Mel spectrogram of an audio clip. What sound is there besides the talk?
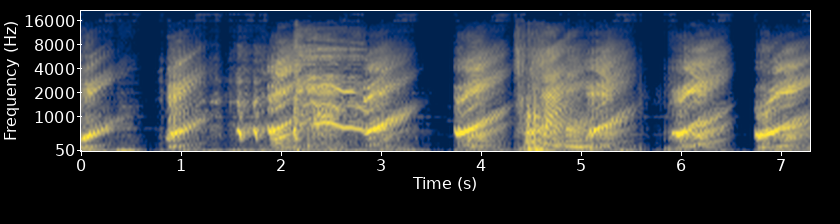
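hiccups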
